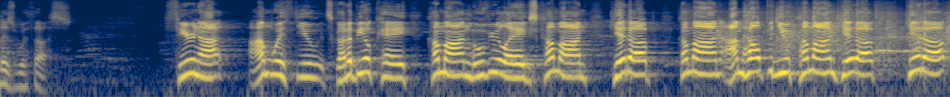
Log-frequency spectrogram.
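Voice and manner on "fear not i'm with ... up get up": rally someone who has fallen, louder and louder; urgent encouragement. Acted. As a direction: build from firm reassurance to loud, raised urging. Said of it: "That's God's way of comforting".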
